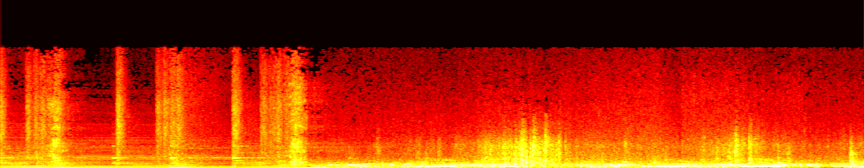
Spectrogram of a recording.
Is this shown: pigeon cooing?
yes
